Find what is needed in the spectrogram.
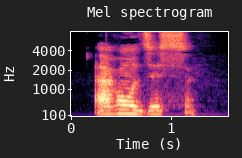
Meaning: inflection of arrondir: 1. first/third-person singular present subjunctive 2. first-person singular imperfect subjunctive
- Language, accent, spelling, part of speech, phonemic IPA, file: French, Canada, arrondisse, verb, /a.ʁɔ̃.dis/, LL-Q150 (fra)-arrondisse.wav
